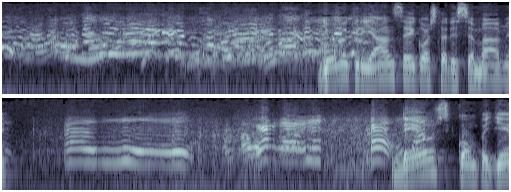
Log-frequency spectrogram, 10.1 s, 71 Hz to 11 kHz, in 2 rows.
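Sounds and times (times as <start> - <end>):
many children chattering and calling out as they play: 0.0 - 4.0, 5.2 - 9.2
speech: 3.2 - 5.3, 9.0 - 10.1.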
